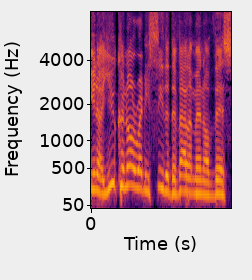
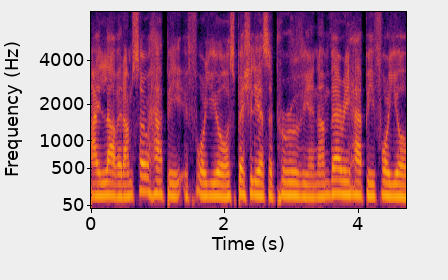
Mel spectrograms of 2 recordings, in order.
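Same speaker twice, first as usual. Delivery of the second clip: sarcastic, fake, overdone sincerity; 3 semitones lower than usual. Congratulating a guest as a peruvian, joking: mock sarcastic. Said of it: "he says sarcastically".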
